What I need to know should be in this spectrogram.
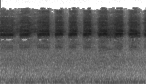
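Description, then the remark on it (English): Cicadas in a tree in a small square in Greece sing in the summer heat, a loud, steady, high-pitched buzz that pulses rhythmically several times a second, with no voices present. “Cicadas singing, the sound of summer, usually the time for Greeks to chill out and party.”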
